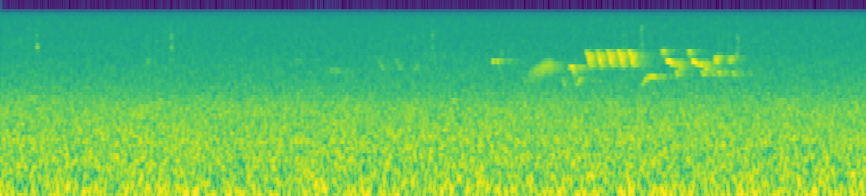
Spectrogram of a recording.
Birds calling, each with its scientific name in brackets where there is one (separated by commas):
Lincoln's Sparrow (Melospiza lincolnii)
